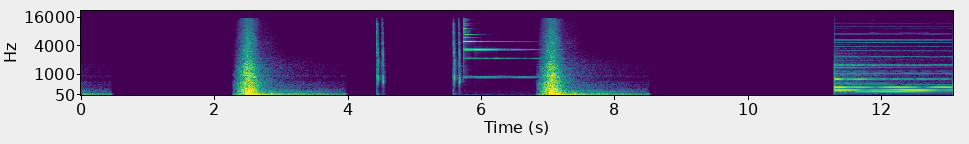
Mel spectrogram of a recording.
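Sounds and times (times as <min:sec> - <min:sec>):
whoosh: 0:02.3 - 0:04.0, 0:06.8 - 0:08.5
quick clicks: 0:04.4 - 0:04.6, 0:05.6 - 0:05.8
bright ding: 0:05.7 - 0:07.1.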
